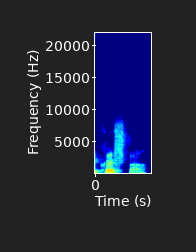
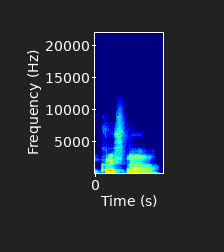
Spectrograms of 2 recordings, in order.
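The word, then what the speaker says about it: Krishnā: The Krishna, with a long A on the end, is another name of the Yamuna River.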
